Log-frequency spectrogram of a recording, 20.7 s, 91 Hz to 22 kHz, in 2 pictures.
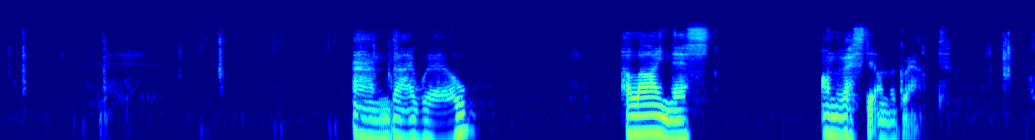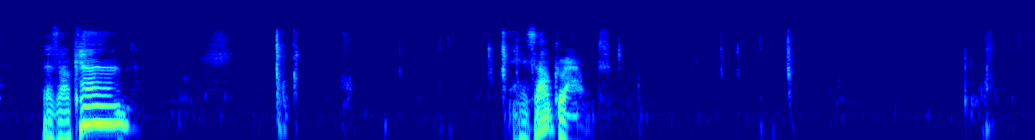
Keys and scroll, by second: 1.3 Tab, 3.7 a, 9.8 a, 13.0 s, 14.9-16.1 typing.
